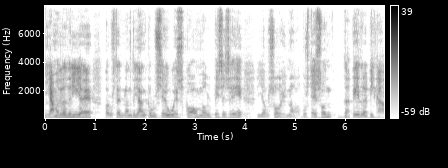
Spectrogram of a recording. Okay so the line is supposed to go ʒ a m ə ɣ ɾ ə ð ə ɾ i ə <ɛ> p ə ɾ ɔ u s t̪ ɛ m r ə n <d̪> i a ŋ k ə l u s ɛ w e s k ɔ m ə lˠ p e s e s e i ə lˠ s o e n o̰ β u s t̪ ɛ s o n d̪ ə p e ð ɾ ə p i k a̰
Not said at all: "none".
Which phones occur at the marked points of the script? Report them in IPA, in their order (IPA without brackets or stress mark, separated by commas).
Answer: ɛ, d̪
